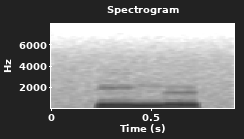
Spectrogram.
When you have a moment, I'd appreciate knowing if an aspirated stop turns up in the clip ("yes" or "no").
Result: no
